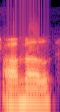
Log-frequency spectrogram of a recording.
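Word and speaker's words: أمل: Um, you know, the jewelry that says hope in Arabic, which is pronounced Aml, or faith um or wisdom or love.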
